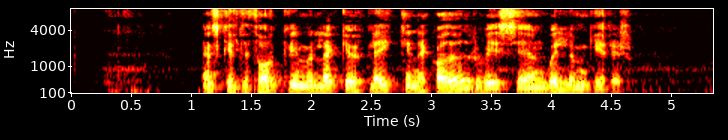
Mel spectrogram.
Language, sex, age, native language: Icelandic, male, 30-39, Icelandic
